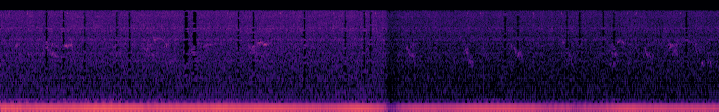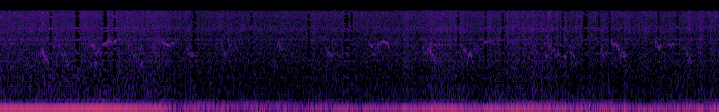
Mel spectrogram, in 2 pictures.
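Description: Short, faint chirps of small wild birds scattered throughout, over a louder steady low hum that eases about nine seconds in.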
